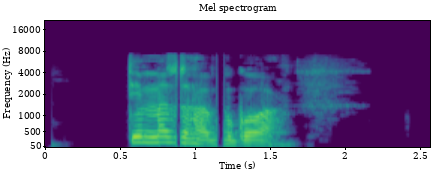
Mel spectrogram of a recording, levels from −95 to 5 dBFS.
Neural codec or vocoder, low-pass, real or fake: none; 7.2 kHz; real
